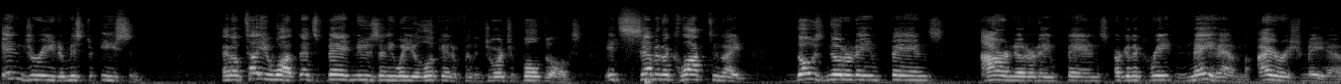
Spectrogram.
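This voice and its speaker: A man speaks with a New Jersey accent, his voice pitched high. His pace is moderate. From New Jersey, Jersey City. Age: 50s. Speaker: sports vlogger. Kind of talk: sports commentary monologue. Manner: animated.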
